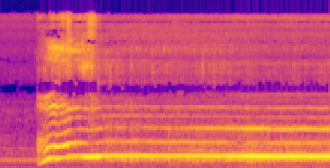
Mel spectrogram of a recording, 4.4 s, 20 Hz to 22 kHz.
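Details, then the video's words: Boo, a 100-pound boxer dog who loves to sing and howl, starts a howl indoors: a tone sweeps up sharply, then holds as a long, steady, even note with clear overtones, over a faint background hum. "Boo Boxer Singing"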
